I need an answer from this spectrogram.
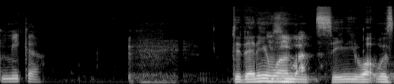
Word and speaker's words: Micah: Yeah. Mika. It's pronounced Mika.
